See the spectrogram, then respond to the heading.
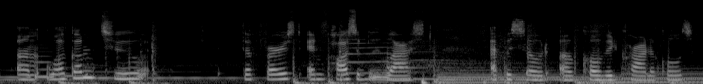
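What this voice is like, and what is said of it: Sick-sounding voice. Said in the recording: “I have COVID, if you can't tell by my voice.”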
